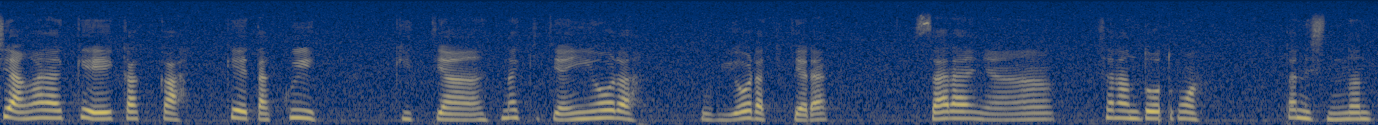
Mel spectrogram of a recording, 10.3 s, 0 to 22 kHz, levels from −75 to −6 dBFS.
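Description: The recording likely dropped a brief slice of audio, roughly 20 ms, while handing over from one 3-second chunk to the next, a case of audio missing between chunks. At 8.69 s the speech skips abruptly, the two edges butted together without any gap, while the room noise sits about 20 dB below the speech.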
